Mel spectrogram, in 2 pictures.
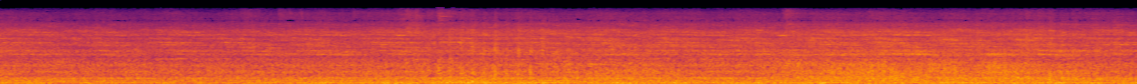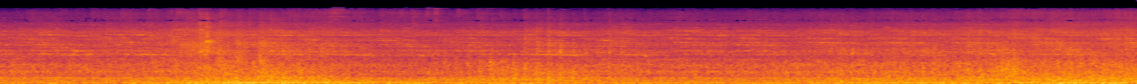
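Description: Covered hopper cars of a freight train rolling past on steel rails: a steady low rumble of wheels with clickety-clack. It gets louder about two-thirds of the way through and again near the end.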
